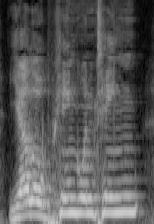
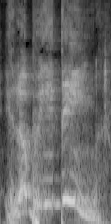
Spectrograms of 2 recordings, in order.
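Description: First: Said in the usual way. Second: High, excitable mock Japanese announcer; Japanese game show host. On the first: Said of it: "but he would go". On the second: Showing the dude from the show, Japanese host voice. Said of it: "like this".

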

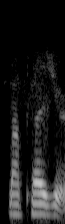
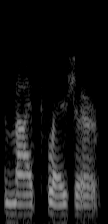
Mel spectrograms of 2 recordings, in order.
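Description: First: Morning voice. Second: Lower, softer groggy morning voice; imitating morning voice. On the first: Real, not acted. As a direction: sound like you just rolled out of bed. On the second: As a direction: mimic her sleepy low mumble. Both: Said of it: "That's her morning voice".

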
